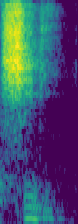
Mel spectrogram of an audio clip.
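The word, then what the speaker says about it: Siddhi: It's spelled s i d d h i. s i d d h i. Siddi.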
